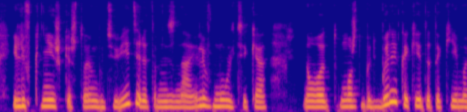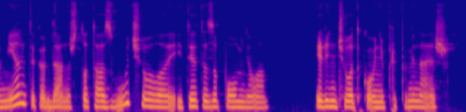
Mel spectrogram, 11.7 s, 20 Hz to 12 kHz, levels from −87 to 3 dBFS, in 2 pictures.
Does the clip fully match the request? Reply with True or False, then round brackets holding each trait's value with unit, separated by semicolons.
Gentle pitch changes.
True (1.8 semitones)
